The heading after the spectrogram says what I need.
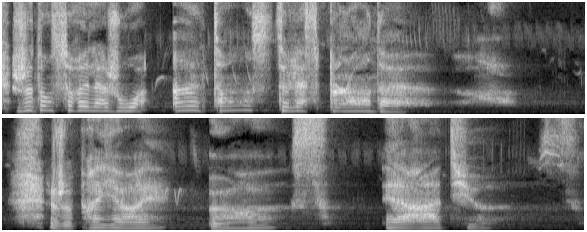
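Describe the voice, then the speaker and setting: A woman reciting poetry in a breathy, often near-whispered voice, with solemn, dramatic and deliberate phrasing. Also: fairly low pitch, sharp tone. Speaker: poet reciting own poems. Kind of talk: slow expressive poetry recitation.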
